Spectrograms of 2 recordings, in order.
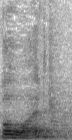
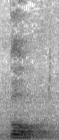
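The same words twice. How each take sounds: First: The vowel glides as a centering diphthong. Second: The vowel is a single open vowel. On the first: "in Cockney, an opening diphthong, a centering diphthong" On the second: "a not so close monophthong"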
